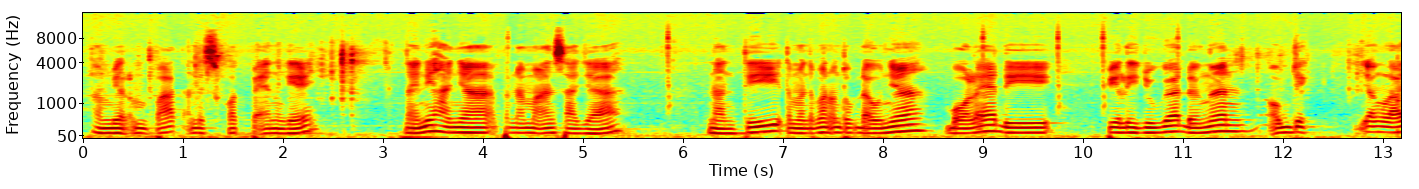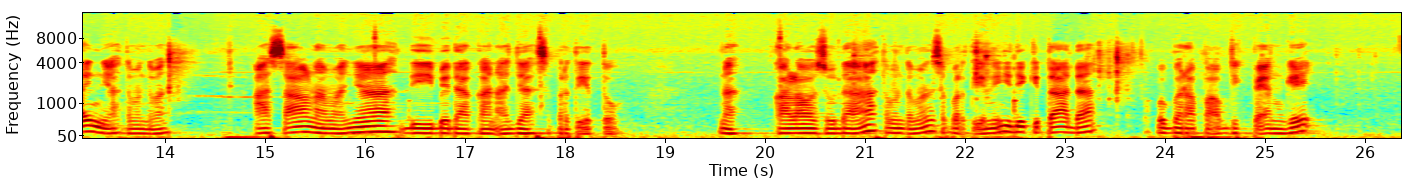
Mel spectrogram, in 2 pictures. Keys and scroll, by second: 0.1 BackSpace, 1.1-2.9 typing, 4.7-5.9 typing, 11.8-12.1 BackSpace, 14.0 Return, 17.1 typing, 20.9-23.8 typing, 24.6 alt+Tab, 25.7 alt+Tab, 25.9 alt+Tab.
